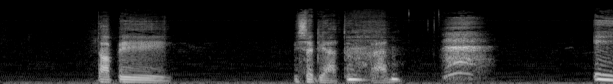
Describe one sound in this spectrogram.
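A man speaks warmly, close by.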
